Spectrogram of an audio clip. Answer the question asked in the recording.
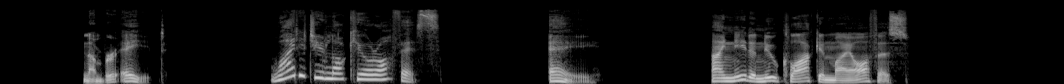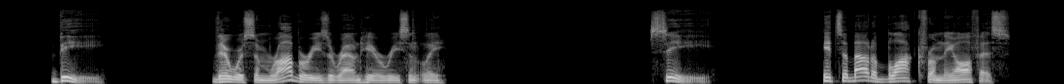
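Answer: B: There were some robberies around here recently.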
